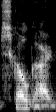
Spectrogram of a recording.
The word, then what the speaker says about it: Skovgard: I say my name Skovgard, but it's written s k o v g a r d.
